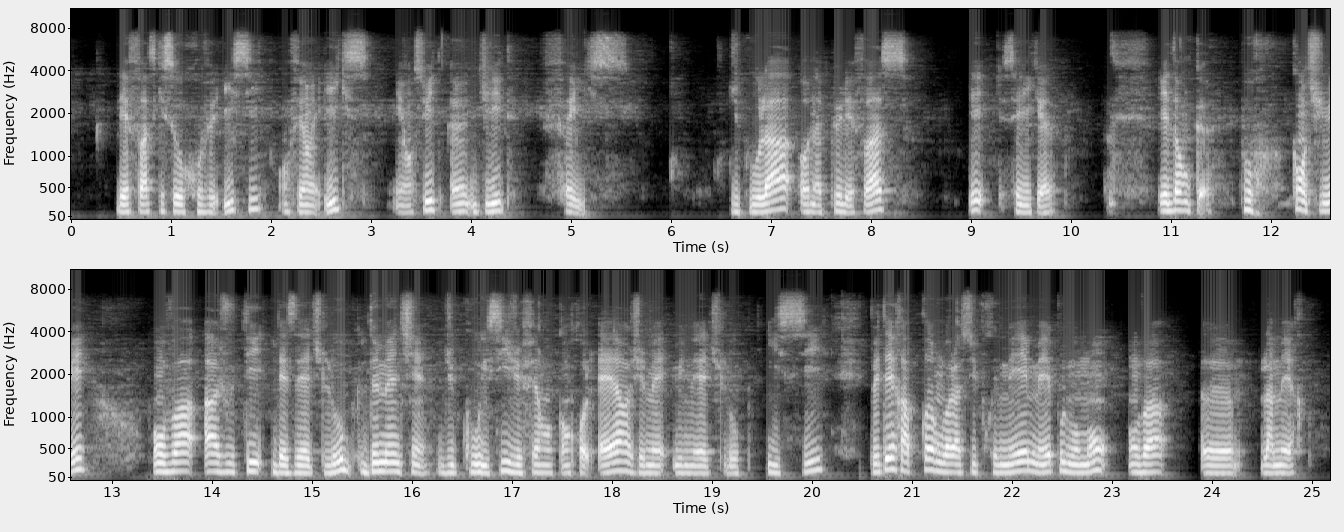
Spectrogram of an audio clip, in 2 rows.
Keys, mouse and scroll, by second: 0.0-0.7 scroll up 2, 2.7 x, 6.0-6.5 scroll down 4, 6.5-9.5 middle drag, 11.1 KP_1, 13.5-14.0 scroll up 2, 14.4-15.0 scroll down 3, 15.0 scroll up 1, 16.2 ctrl+r.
